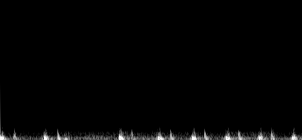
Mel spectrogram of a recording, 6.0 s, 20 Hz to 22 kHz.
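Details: Resting heart recorded at Erb's point while sitting at a desk, heart often skippy with and without reason: heart sounds about 90 a minute with uneven spacing and pauses where beats drop out; irregular heartbeat with skipped beats.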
